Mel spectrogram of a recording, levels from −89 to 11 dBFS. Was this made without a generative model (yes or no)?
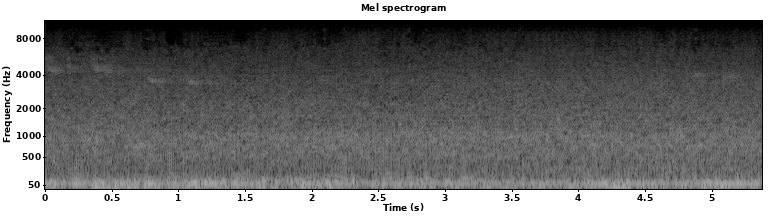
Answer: no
